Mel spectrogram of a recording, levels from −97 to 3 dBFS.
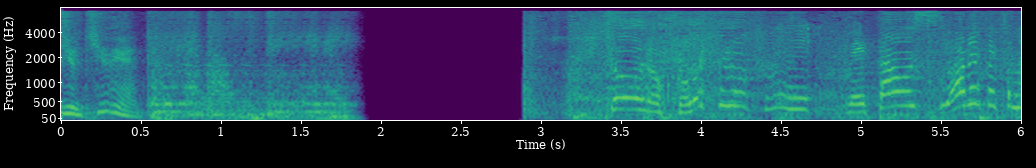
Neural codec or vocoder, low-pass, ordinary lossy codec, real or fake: codec, 16 kHz, 1.1 kbps, Voila-Tokenizer; none; none; fake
